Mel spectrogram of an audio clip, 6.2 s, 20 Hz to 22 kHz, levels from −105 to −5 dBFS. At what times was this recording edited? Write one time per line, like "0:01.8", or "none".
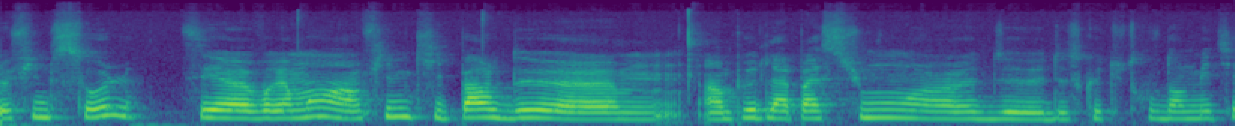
0:00.9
